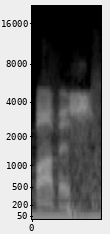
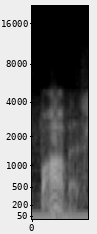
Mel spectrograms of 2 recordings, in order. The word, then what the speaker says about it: Favis: right is it favis or favis it's actually pronounced favis favis Steve favis Well Steve faas again welcome to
